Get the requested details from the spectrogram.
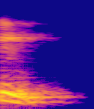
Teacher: E with an accent, sound is A. The sound is a little longer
